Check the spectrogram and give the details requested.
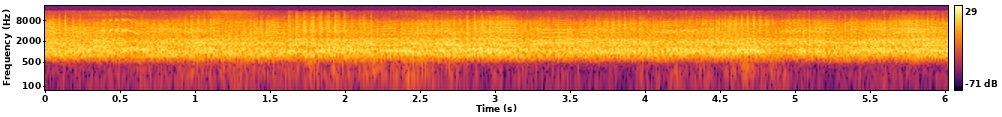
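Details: Large gathering of lesser sandhill cranes at Merced National Wildlife Refuge, early morning, February 6, 2023: loud, continuous chorus of rolling trumpet calls, individual higher notes occasionally standing out above the mass.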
